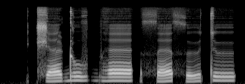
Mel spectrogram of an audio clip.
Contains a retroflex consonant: yes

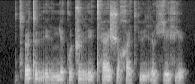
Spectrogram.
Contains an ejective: yes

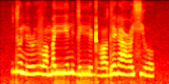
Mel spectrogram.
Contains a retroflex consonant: yes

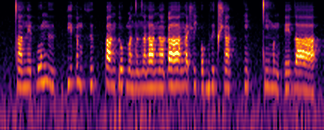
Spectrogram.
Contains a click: no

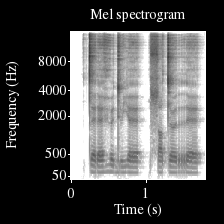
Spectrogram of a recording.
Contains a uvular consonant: no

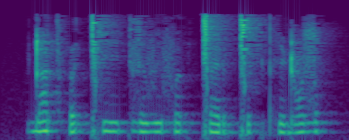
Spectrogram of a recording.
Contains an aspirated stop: yes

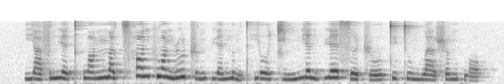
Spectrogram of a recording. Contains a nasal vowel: no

